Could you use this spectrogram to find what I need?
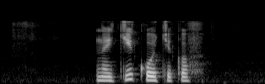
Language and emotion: Russian, neutral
